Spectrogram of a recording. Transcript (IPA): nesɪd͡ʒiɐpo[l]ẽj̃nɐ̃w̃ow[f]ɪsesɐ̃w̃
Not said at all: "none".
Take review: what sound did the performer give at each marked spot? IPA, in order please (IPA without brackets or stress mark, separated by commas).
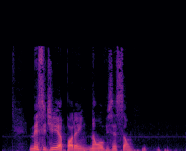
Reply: ɾ, v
